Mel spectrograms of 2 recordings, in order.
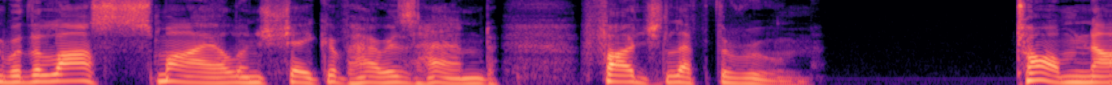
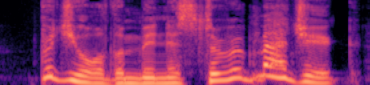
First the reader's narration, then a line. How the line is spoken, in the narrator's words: said Harry eagerly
